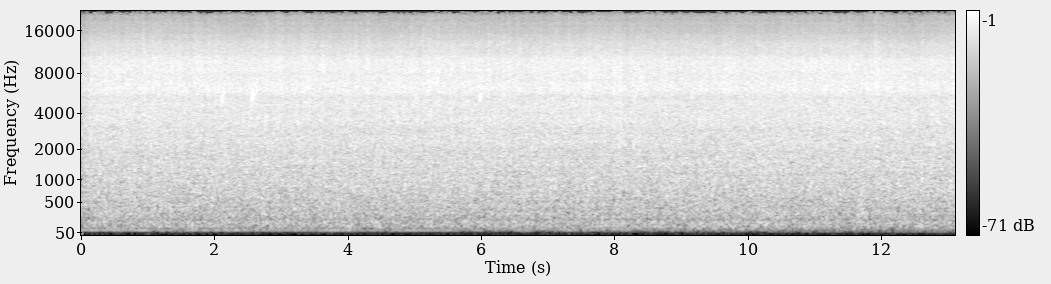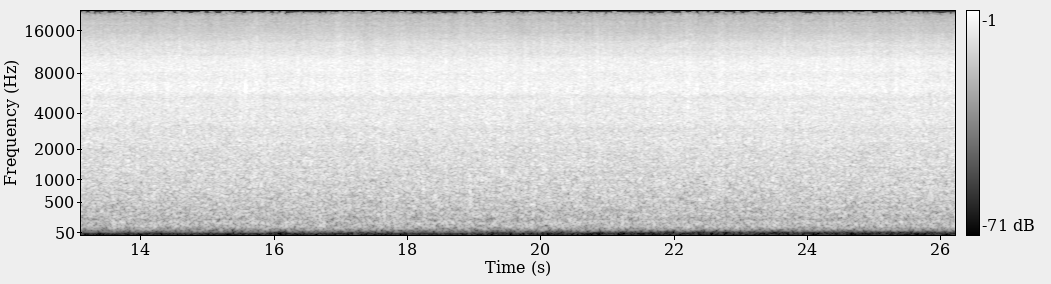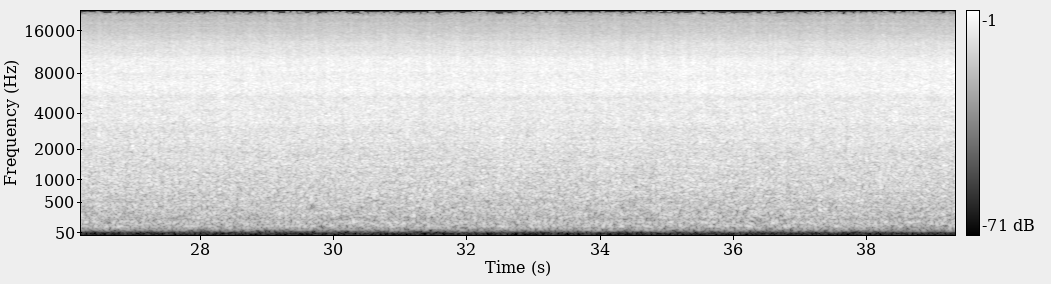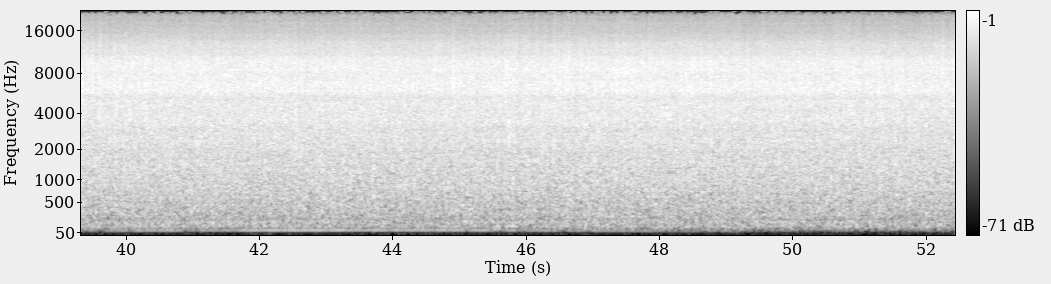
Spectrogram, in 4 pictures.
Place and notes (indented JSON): {
  "title": "Walking Holme Mill Race",
  "date": "2011-04-19 04:19:00",
  "description": "White noise water",
  "latitude": "53.56",
  "longitude": "-1.81",
  "altitude": "175",
  "timezone": "Europe/London"
}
